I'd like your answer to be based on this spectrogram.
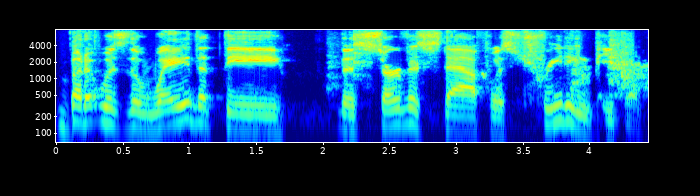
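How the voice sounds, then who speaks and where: A man's voice: mid-range voice, expressive, a little slow. A man hosting a casual podcast, talking in an easygoing, rambling way and teasing his co-hosts. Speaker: podcast host.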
